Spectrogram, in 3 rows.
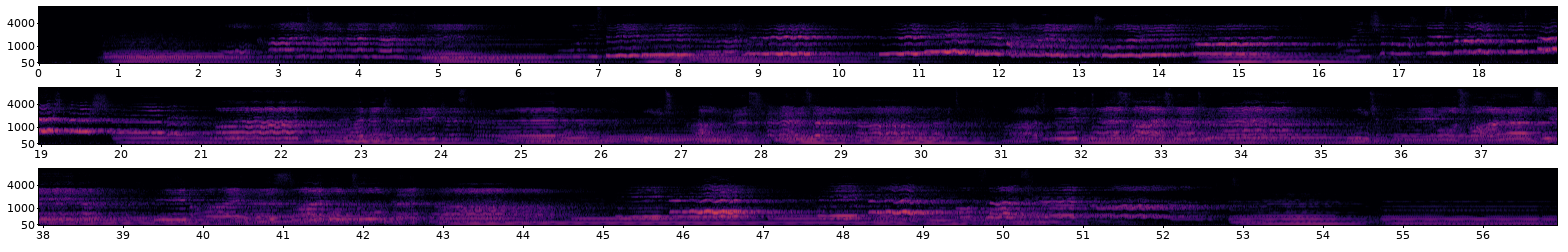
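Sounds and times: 
oratorio recitative: 0.8s - 56.9s.

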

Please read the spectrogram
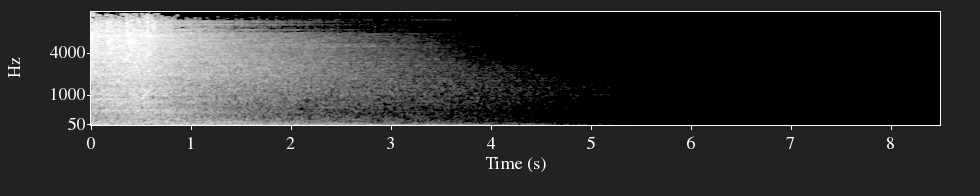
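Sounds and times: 
drums: 0.0s - 5.1s.

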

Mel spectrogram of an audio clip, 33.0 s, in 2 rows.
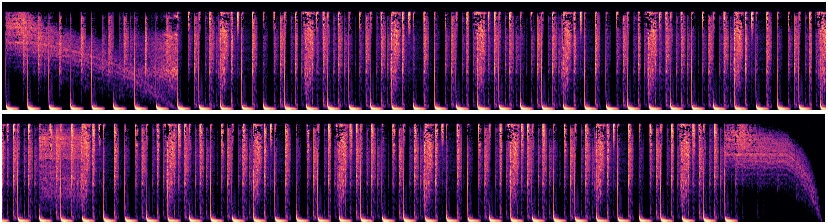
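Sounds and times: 
auxiliary beat: 0.0s - 32.8s.

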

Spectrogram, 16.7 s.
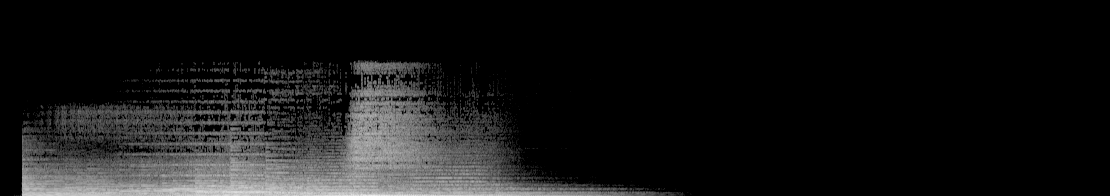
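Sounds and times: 
soft movie logo sound: 0.5s - 9.2s.

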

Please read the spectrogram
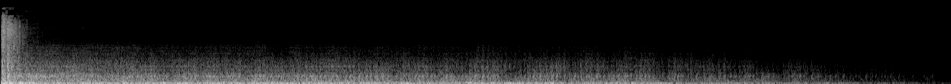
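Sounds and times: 
crashing impact: 0.0s - 0.5s
rumble: 0.0s - 9.4s.

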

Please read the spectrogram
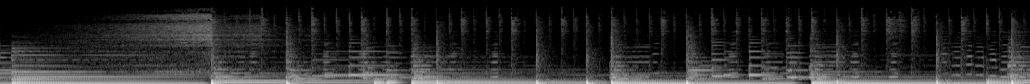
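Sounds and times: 
strings: 0.1s - 10.2s
accordion: 2.1s - 10.2s.

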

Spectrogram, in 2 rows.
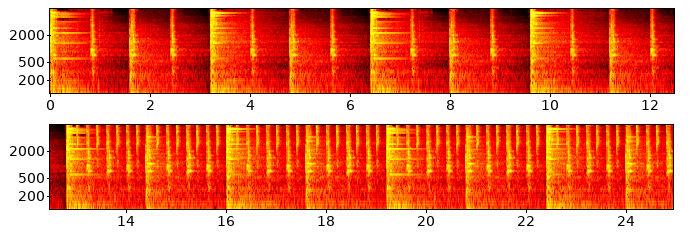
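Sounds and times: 
suspense clocks: 0.0s - 24.9s.

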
